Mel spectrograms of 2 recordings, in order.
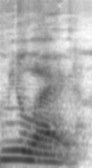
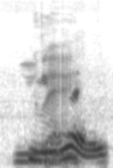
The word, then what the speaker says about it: Mule: It's pronounced Mule. Mule. Great. I thought I was like, I'm not going to massacre it when it is Mule with the little over the top.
